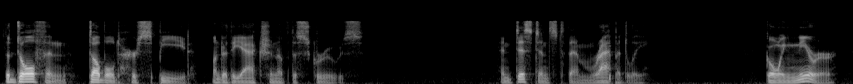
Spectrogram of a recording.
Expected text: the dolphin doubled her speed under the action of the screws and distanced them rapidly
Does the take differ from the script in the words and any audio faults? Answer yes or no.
yes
